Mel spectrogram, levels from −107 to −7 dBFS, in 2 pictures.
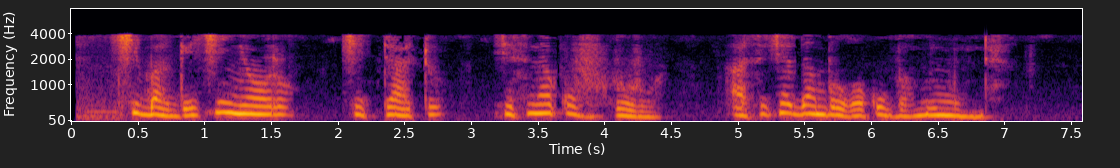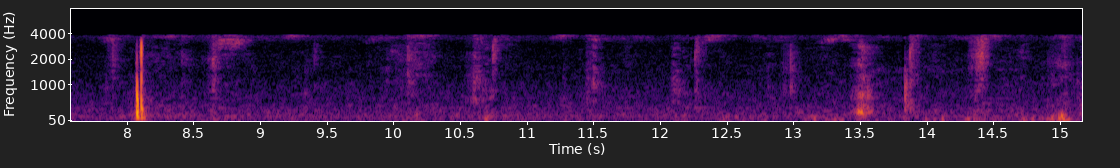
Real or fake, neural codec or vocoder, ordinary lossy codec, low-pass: fake; vocoder, 44.1 kHz, 128 mel bands every 256 samples, BigVGAN v2; AAC, 16 kbps; 7.2 kHz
